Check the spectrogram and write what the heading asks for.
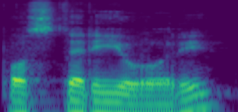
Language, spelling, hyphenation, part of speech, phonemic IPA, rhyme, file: Norwegian Bokmål, posteriori, pos‧te‧ri‧o‧ri, adverb, /pɔstəriˈoːrɪ/, -oːrɪ, NB - Pronunciation of Norwegian Bokmål «posteriori».ogg
- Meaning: only used in a posteriori (“a posteriori”)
